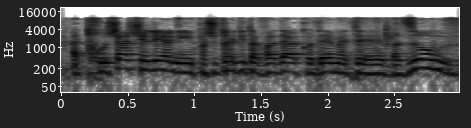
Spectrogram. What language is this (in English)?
Hebrew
